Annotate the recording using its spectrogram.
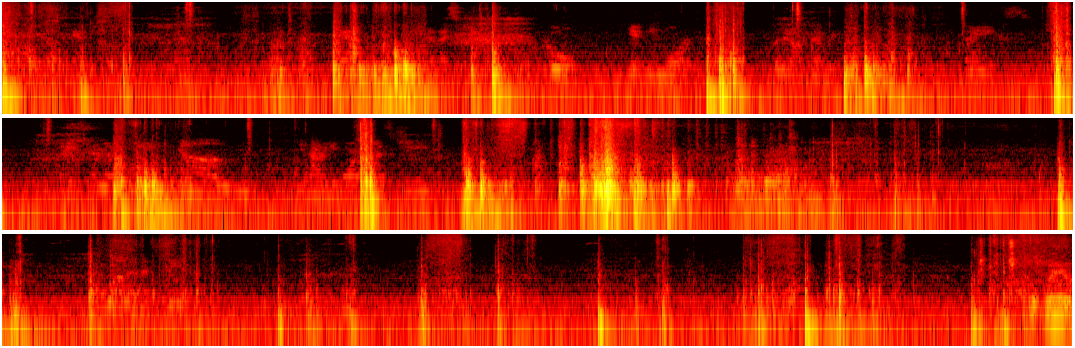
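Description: Cardboard blaster boxes of trading cards being handled, shuffled and set down on a table: irregular knocks and thumps every second or few, with rustling and scraping in between.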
